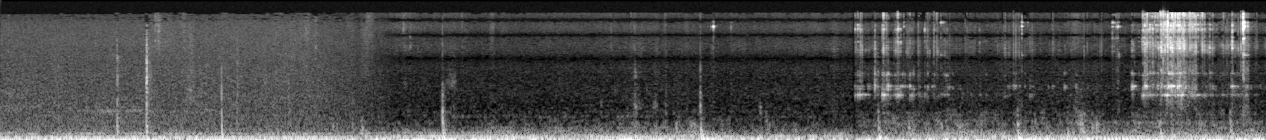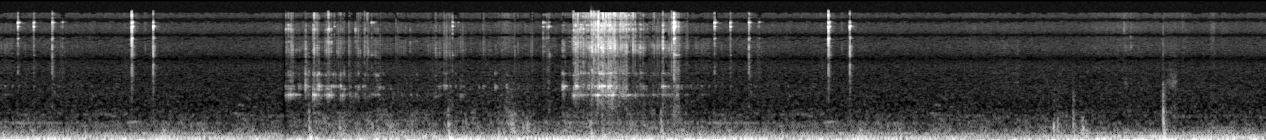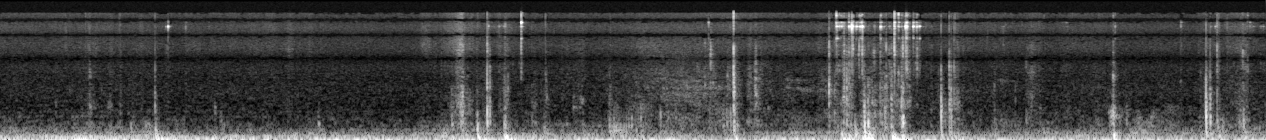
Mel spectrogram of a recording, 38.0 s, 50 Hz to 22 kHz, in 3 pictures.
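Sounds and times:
light metallic jingling: 8.6s - 14.3s, 15.5s - 21.3s, 33.5s - 35.4s
car cabin rumble: 30.0s - 37.9s.

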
